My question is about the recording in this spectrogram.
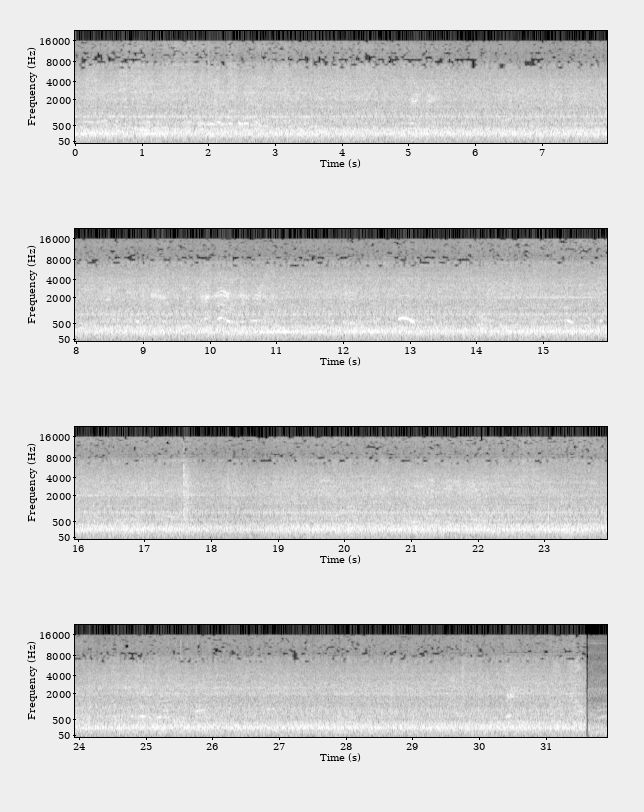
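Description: A fire truck's engine running steadily: a constant drone with a faint steady hum, and faint voices in the distance.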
